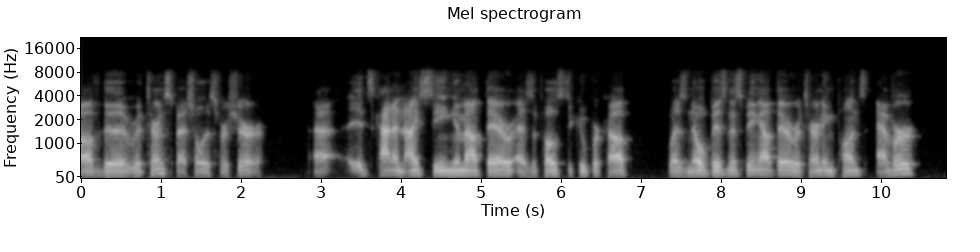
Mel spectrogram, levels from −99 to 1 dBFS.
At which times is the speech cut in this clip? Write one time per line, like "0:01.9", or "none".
none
